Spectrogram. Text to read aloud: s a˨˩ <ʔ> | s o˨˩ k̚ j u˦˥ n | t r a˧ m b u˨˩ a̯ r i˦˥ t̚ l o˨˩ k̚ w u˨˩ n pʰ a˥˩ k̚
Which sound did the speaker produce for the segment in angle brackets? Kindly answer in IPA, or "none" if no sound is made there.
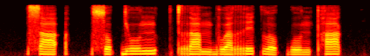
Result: ʔ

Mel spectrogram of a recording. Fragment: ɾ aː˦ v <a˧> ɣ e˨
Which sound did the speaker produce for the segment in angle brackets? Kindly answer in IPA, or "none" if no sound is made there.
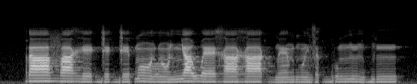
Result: a˧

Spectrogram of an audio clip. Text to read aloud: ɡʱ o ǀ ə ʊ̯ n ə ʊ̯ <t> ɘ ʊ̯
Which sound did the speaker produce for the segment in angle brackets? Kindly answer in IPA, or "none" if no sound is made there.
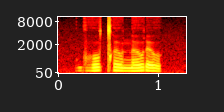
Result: ɾ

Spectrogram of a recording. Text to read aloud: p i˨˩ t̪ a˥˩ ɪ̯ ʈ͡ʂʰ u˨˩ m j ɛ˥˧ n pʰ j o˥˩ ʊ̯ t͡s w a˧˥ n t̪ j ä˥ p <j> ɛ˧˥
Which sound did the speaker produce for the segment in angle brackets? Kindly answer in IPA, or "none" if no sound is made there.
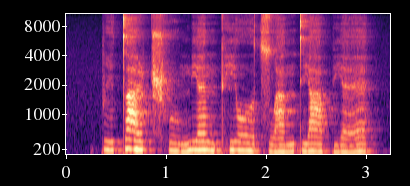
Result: j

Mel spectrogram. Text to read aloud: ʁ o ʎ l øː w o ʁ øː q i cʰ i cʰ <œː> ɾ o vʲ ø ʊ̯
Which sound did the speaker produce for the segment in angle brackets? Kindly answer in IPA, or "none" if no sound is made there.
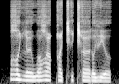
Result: œː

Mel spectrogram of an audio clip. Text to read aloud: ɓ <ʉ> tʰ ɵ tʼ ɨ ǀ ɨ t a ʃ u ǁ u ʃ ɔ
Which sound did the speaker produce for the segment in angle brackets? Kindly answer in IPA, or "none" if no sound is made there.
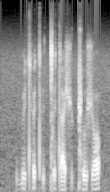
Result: ʉ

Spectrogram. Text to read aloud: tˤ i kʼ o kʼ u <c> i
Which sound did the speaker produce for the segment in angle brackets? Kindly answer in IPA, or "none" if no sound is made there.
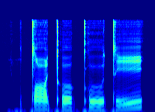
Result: t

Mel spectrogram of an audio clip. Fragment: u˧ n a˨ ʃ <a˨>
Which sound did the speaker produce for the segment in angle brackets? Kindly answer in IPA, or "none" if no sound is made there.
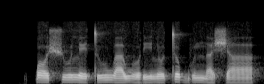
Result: a˨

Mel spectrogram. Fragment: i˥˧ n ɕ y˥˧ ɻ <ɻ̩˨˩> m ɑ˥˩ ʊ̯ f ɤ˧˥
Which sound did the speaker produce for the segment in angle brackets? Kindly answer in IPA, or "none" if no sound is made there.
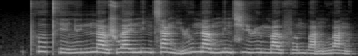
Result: ɻ̩˥˧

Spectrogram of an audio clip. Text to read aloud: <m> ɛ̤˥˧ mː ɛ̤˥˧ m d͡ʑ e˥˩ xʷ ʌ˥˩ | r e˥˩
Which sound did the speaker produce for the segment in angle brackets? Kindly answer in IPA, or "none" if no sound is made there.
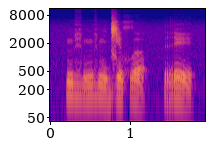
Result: m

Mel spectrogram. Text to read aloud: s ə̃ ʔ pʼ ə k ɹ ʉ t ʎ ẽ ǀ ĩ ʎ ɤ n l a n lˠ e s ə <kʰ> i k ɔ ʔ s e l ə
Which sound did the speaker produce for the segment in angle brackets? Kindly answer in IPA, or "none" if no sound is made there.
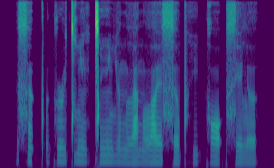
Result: pʰ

